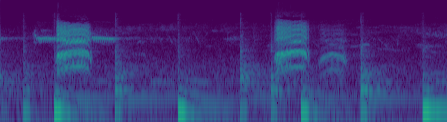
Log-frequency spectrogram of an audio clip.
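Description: Two loud, harsh raven caws ring out about two seconds apart, with quieter croaks and clicks scattered between them against a faint low hum. No one speaks.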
